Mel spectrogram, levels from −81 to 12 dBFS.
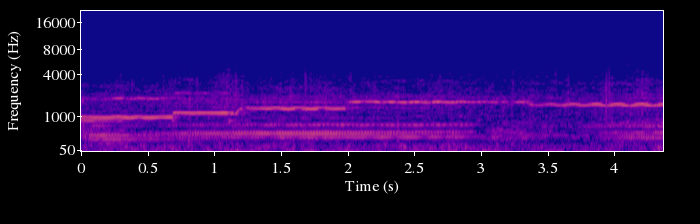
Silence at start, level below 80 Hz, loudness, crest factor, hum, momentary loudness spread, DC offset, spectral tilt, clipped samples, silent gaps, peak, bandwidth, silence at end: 0 s; -62 dBFS; -41 LUFS; 12 dB; none; 8 LU; under 0.1%; -5 dB/octave; under 0.1%; none; -30 dBFS; 16 kHz; 0 s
